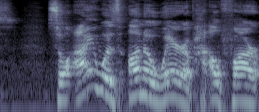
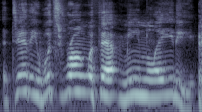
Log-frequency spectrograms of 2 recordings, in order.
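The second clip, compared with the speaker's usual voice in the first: higher, childlike voicing of a small boy; imitating his son; 5 semitones higher than usual. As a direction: ask it like an innocent four-year-old. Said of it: "'cause kids say the darndest thing".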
